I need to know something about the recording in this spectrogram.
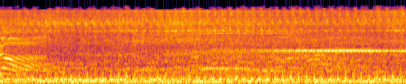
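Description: A helicopter sound effect plays steadily over the arena loudspeakers as a wrestler's entrance. A thin steady high tone joins about halfway through.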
